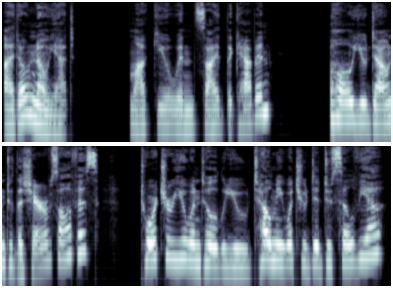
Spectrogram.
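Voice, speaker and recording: A woman's voice: mid-range voice, moderate pace, dry recording, studio quality, pitched above the performer's own voice, close to an everyday voice. A woman voicing a blunt, suspicious woman writer who questions sharply and demands answers. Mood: demanding, tense.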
